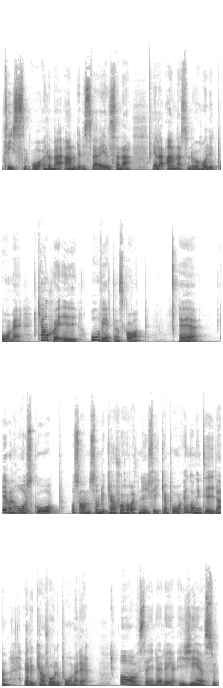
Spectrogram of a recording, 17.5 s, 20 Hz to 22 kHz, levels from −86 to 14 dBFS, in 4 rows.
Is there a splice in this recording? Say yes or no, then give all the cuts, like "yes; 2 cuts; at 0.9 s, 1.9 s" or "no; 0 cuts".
no; 0 cuts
